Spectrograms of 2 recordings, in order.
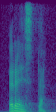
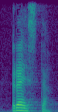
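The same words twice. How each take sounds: First: Said in the usual way. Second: Resta said louder and firmer, falling; firmer repeat. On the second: A narrator's reading. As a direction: insist on Resta the second time. (Resta ripetuto più forte e deciso) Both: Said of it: "ripeté il padre".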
